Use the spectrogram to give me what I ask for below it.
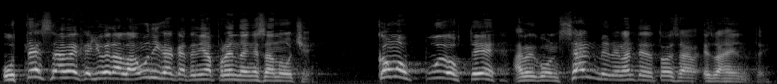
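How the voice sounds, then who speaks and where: A male preacher voicing a furious middle-aged housewife who shouts accusations in a high, indignant voice. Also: a little slow, in a large hall. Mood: accusing.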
